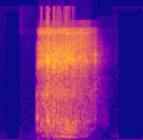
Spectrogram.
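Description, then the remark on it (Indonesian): A single wet, snotty sneeze bursts out sharply and loudly, a hissy spray of sound lasting just over half a second before cutting off into silence, with no talking. “Hmm, dijawab pakai ingus.”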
